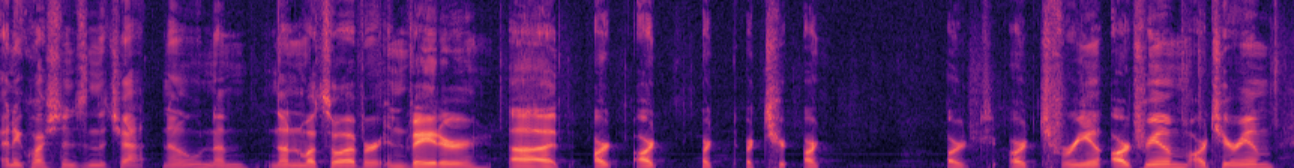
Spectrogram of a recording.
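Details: Stuttering in a male commentator, who says difficult-to-pronounce words always trigger his stutter.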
